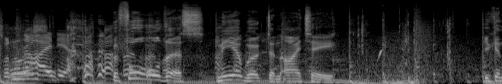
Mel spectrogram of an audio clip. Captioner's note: both laugh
